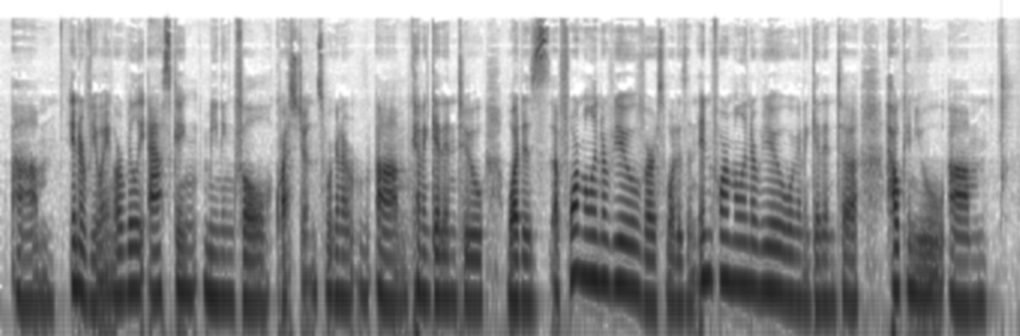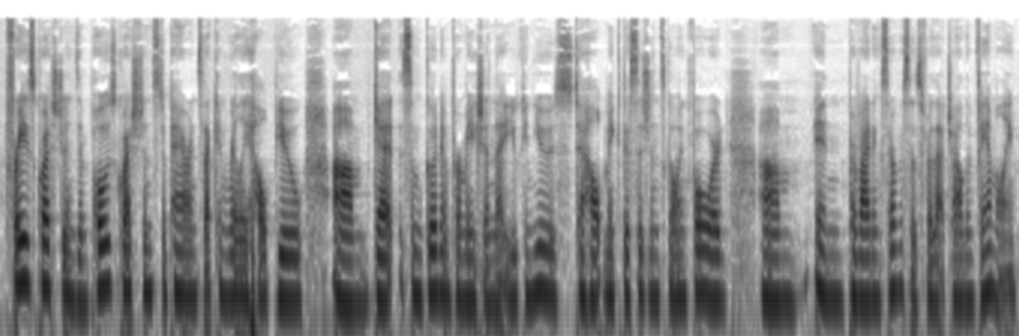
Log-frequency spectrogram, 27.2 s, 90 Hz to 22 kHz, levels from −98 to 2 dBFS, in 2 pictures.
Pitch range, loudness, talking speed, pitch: 155-185 Hz, -18 LUFS, 155 wpm, 170 Hz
